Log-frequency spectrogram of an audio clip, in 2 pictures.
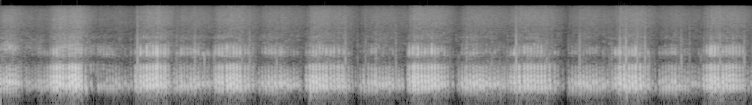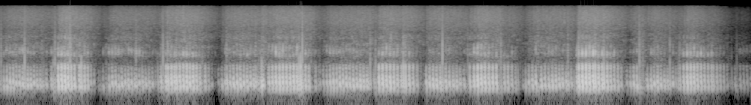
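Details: Six-day-old kittens purring: a steady low rumbling throb that swells and fades with each breath, roughly once per second, continuing without a break for twenty seconds with no other clear sounds.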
